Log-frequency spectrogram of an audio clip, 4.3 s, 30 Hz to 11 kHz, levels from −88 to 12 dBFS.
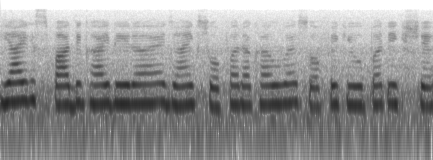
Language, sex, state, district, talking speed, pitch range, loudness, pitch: Hindi, female, Chhattisgarh, Bilaspur, 250 wpm, 230-245 Hz, -13 LUFS, 235 Hz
